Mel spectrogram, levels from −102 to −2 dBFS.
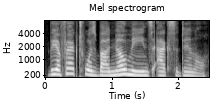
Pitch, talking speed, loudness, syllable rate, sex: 200 Hz, 170 wpm, -16 LUFS, 4.8 syllables/s, female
